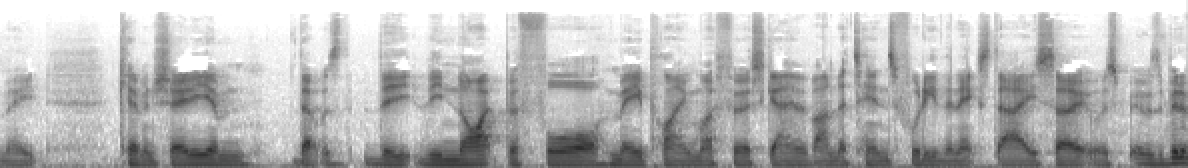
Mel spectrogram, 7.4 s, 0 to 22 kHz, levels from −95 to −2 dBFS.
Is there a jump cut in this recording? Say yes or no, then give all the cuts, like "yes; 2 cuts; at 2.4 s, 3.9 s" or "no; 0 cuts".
yes; 1 cut; at 2.2 s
